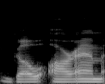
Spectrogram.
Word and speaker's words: GORM: and go is using go rm as i call it i think some people call it gorm there's a few different ways that you can you know essentially pronounce it but if we uh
